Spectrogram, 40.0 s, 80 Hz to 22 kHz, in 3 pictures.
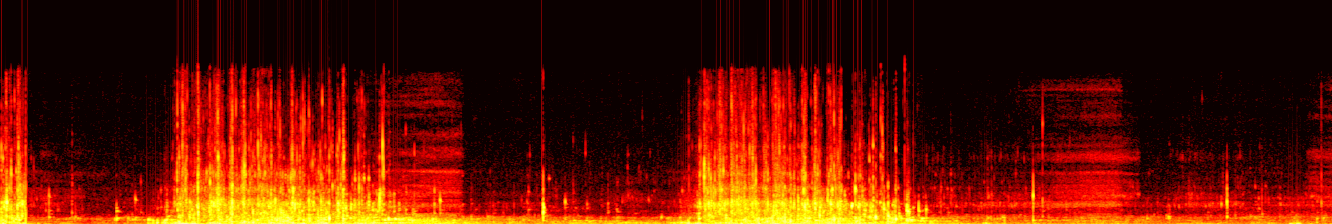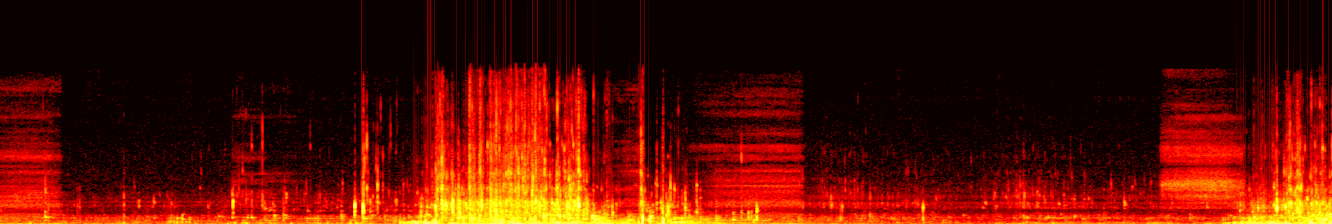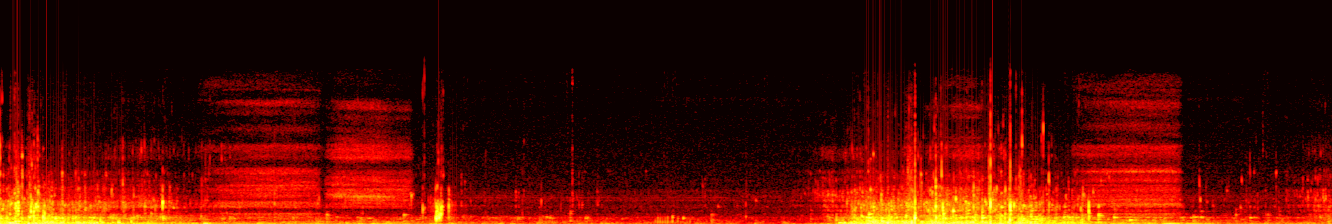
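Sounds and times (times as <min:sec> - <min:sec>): bubbling exhalations: 0:01.2 - 0:09.7, 0:17.3 - 0:20.8, 0:25.6 - 0:28.2, 0:34.9 - 0:37.9
diver breathing through regulator: 0:03.9 - 0:05.0, 0:10.4 - 0:12.2, 0:13.1 - 0:14.1, 0:19.4 - 0:21.5, 0:25.0 - 0:25.9, 0:28.6 - 0:30.9, 0:37.3 - 0:38.7.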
